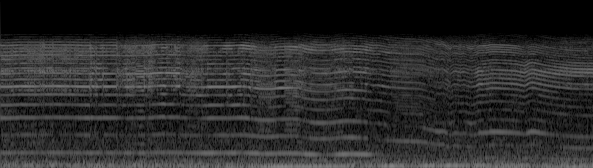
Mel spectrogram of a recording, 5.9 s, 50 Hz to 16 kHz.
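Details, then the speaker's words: Small DC motor at about 8.9 volts, slowed by a finger on the shaft: whine drops clearly in pitch; less back voltage lets more current flow, so the voltmeter shows voltage dropping. "okay if you see there the voltage drop down because the the shafts stop turning as fast less back voltage"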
